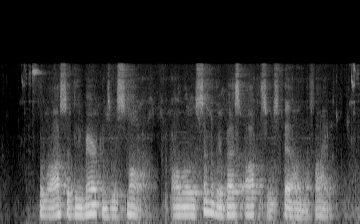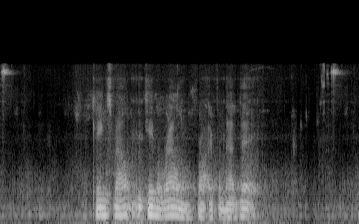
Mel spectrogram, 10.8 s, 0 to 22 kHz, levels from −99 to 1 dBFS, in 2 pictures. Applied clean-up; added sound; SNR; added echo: neural separator model SepFormer DNS4.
